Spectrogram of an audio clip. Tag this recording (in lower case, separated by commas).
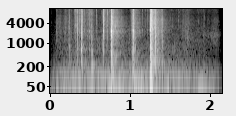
wood, crack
